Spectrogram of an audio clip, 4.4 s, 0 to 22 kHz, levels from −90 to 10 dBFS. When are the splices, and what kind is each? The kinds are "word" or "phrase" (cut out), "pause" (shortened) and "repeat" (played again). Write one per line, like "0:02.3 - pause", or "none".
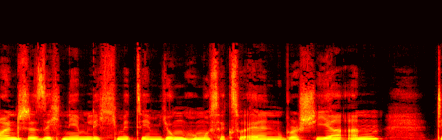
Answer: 0:02.8 - word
